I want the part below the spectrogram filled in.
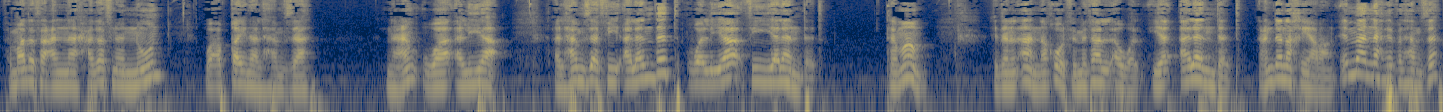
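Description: A man teaching Arabic grammar in a lesson, asking his own questions and answering them, often drawing out words as he explains. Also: fairly high pitch. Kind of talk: classroom lesson.

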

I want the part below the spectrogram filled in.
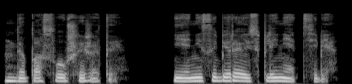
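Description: A woman's voice: sits low, little pitch movement, normal speed, warm tone, dry recording, clean studio sound. A woman voicing a proud, commanding male dragon lord who speaks curtly and firmly. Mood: stern. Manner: curt, commanding, unyielding.

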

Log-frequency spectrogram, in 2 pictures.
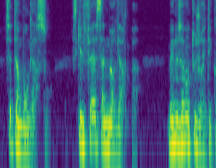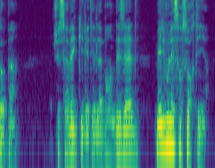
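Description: A man's voice: lowish voice, dark tone, breathy edge. A man reading an audiobook, voicing a huge, lovesick Parisian tough guy who talks in emotional, pleading exclamations.

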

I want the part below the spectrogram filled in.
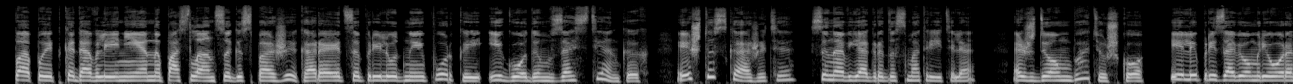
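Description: A cold, curt royal councillor from a storybook, dry and commanding, read by a man in his own low register. The sound is close with no room. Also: steady tone, unhurried, no room sound.

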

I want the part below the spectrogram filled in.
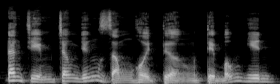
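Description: Male storyteller with lively pitch. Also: a little slow, faint music behind. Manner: expressive, storytelling cadence. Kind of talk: dramatic story narration.

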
